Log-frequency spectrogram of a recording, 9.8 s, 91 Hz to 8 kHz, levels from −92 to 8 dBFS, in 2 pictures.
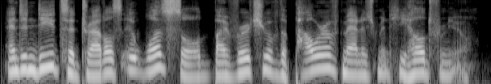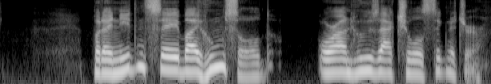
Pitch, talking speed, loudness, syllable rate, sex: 170 Hz, 185 wpm, -18 LUFS, 5.1 syllables/s, male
